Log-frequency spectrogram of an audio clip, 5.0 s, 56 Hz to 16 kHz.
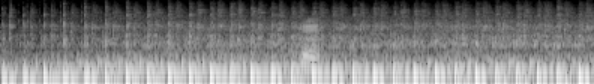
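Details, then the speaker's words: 2000 Suzuki Intruder 1400 V-twin, said to have low compression: steady even loping beat, about three pulses a second, no dropouts, firing both cylinders while warming up on choke. "It's got compression. Imagine that. It's running on its own right now."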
